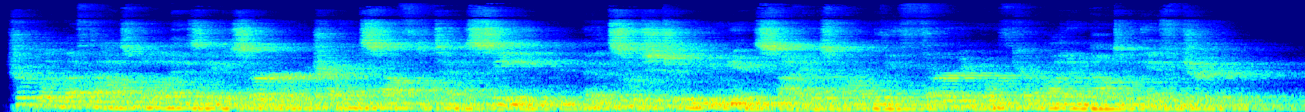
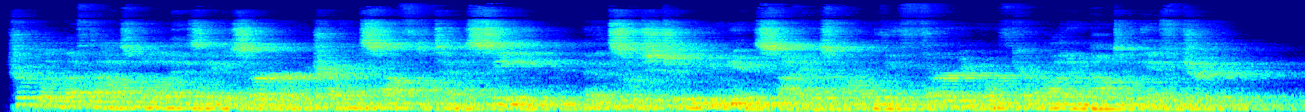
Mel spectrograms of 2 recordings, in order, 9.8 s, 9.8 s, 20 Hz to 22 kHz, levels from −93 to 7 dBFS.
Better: neither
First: off-mic speech; far // room echo; strong; dies away in 2.5 s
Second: off-mic speech; far // room echo; strong; dies away in 2.5 s

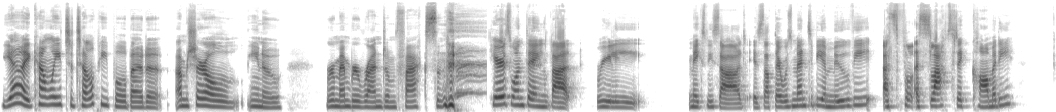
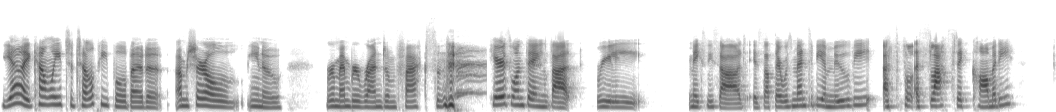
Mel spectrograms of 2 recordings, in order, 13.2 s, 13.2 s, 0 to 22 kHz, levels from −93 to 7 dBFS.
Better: first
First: none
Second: muffled; very slightly; fading above 4 kHz

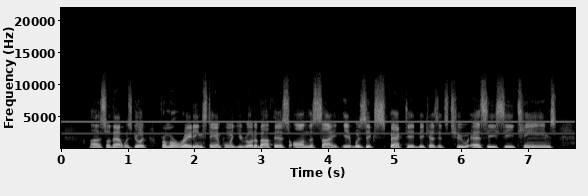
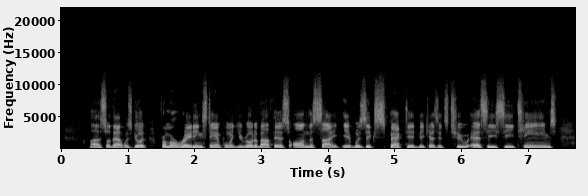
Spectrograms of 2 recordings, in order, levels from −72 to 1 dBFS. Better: second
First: high-pitched whine; noticeable; throughout; 4 kHz, 15 dB below the speech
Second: none

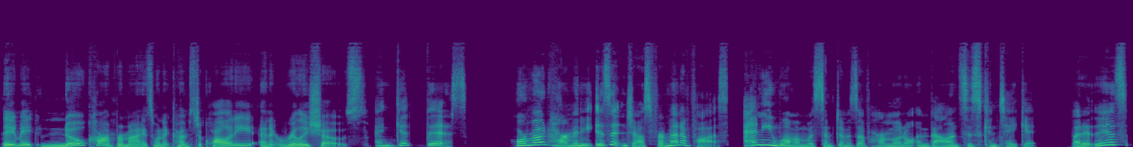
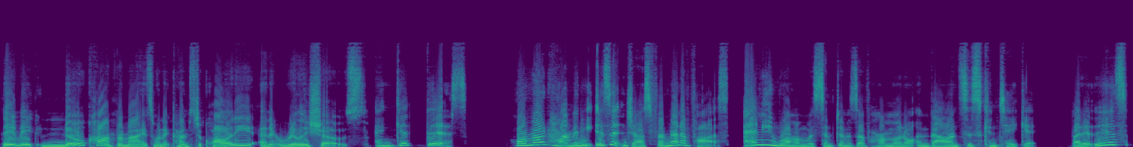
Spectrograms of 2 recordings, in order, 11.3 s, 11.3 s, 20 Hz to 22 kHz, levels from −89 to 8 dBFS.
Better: first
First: none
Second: distortion; slight; 10 dB below the speech

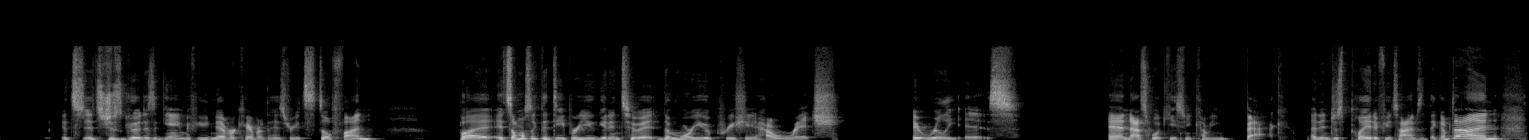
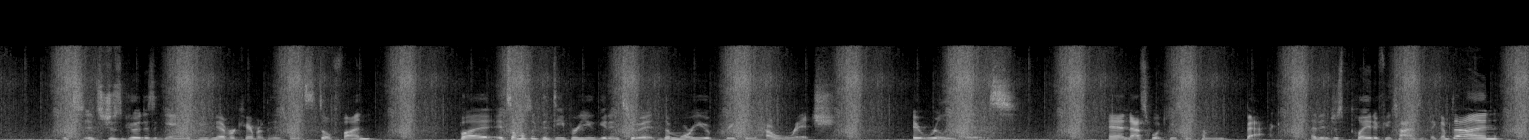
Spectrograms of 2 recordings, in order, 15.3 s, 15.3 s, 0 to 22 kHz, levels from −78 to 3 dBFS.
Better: first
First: none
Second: wind noise on the microphone; heavy; 3 dB below the speech

